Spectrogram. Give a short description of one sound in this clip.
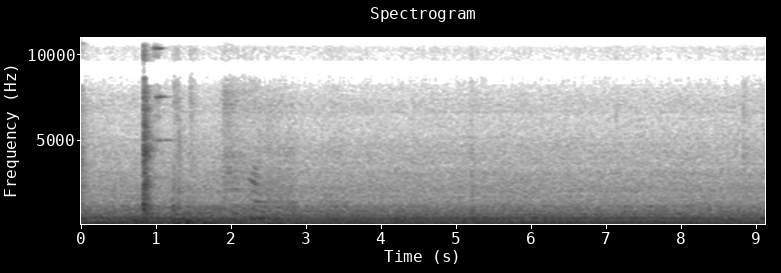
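The bus rattles and creaks as it rolls along.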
